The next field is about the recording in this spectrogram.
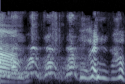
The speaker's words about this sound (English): When I launched Unstoppable, oh, sorry, there's a dog right now.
